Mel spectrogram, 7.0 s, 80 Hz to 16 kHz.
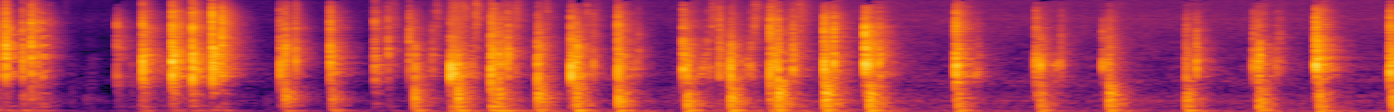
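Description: An empty translucent frosted plastic ice cube tray with 15 hollow compartments is tapped inside its cells with a thin metal rod that has a white rounded tip. About thirty quick, hollow taps follow in an uneven rhythm with brief pauses. Each has a low thunky body and a bright clicky edge that dies away almost at once.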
